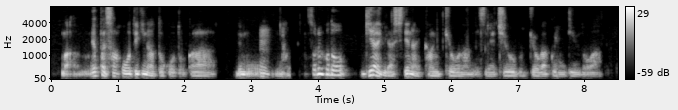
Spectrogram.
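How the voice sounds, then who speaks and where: A man with a Kansai accent and big swings in loudness. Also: moderate pace. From Osaka, Japan. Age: 30s. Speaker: Buddhist priest. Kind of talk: interview.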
